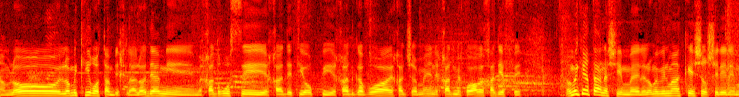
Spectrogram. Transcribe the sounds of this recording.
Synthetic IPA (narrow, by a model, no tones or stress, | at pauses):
mlo̞lo̞mekiʁo̞t̪ambiχlalːo̞jod̪eamiemeχad̪ʁusieχad̪et̪jo̞pieχad̪ɡavo̞aeχad̪ʃameneχad̪me̞χoaʁeχad̪jafe̞ | lo̞mekiʁt̪aːnaʃimae̞le̞lo̞me̞vinmaːke̞ʃe̞ʁʃe̞lilem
